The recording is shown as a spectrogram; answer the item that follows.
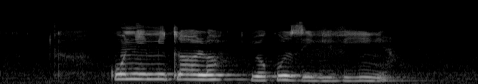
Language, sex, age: South Ndebele, female, 19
